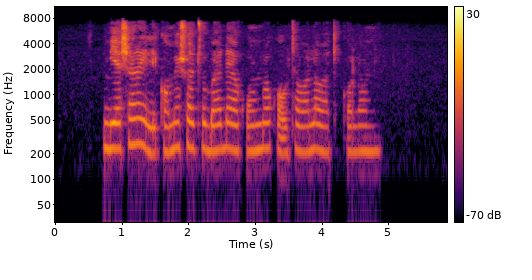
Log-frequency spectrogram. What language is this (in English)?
Swahili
